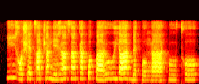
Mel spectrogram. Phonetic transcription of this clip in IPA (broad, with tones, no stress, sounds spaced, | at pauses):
ɣ i˦ ɣ ɔ˨ ʃ ɛ˦ tʰ a˦ t͡ʃ ã˦ ŋ eː˨ ɣ ã˦ s ã˦ k a˦ k͡p ɔ˦ k͡p aː˨ ɣ uː˦ j aː˦ ɡ͡b ɛ˨ k͡p o˨ ŋ aː˨ k͡p uː˨ tʰ o˦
